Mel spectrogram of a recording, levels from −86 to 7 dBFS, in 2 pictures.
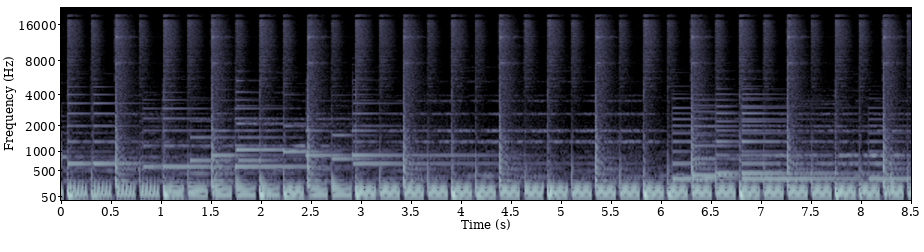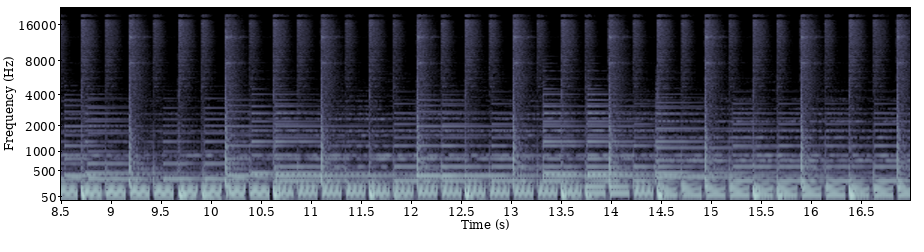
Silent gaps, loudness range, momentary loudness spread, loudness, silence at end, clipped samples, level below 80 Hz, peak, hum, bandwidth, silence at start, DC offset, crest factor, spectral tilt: none; 1 LU; 3 LU; -25 LUFS; 0 s; under 0.1%; -28 dBFS; -8 dBFS; none; over 20 kHz; 0 s; under 0.1%; 14 dB; -7 dB/octave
